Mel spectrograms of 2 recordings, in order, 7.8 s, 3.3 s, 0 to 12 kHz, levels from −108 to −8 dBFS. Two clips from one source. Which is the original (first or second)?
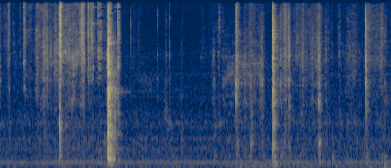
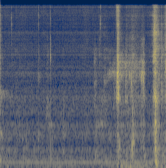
first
